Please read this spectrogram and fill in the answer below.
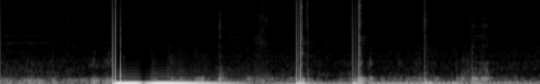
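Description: Fingers and palm rubbing and tapping right on a microphone, a low rubbing rumble throughout. A very loud thump about a second in dies away over about a second. Sharper taps follow near three and three and a half seconds, with lighter ones after.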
